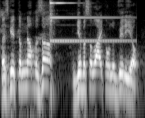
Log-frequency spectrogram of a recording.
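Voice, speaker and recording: Male group member, somewhat high voice, subscribe plug, dry sound. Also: fast talker, no echo. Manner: upbeat request to subscribe. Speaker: organization member. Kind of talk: channel promo.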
